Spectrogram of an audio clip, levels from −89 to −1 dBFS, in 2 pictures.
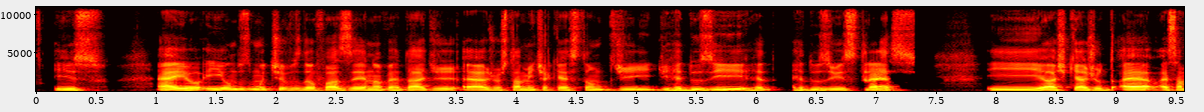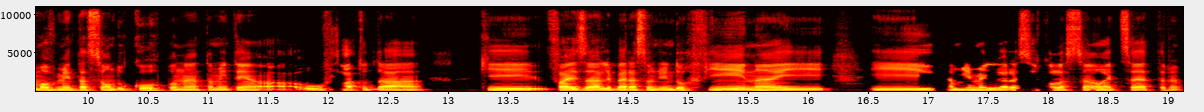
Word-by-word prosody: Isso. 130 Hz, +1 st, -3 dB, 0.4 s
É 135 Hz, 0 st, +5 dB
e -, -, +5 dB, 0.3 s
e -, -, +2 dB
um 145 Hz, +2 st, +2 dB
dos 150 Hz, 0 st, -2 dB
motivos 150 Hz, -3 st, -3 dB
de 135 Hz, -, 0 dB
eu 135 Hz, -, +2 dB
fazer 125 Hz, -3 st, +1 dB
na 125 Hz, -1 st, 0 dB
verdade, 120 Hz, -2 st, -1 dB
é 90 Hz, +2 st, +3 dB
justamente 125 Hz, +1 st, -3 dB
a -, -, -5 dB
questão 125 Hz, -1 st, -3 dB
de 115 Hz, 0 st, -3 dB
de 115 Hz, -, -7 dB
reduzir 130 Hz, +3 st, +2 dB, 0.4 s
reduzir 120 Hz, -1 st, -3 dB
o -, -, -1 dB
estresse, 125 Hz, +2 st, -1 dB, 0.6 s
e 120 Hz, +1 st, 0 dB
eu 120 Hz, -, +7 dB
acho 120 Hz, 0 st, +3 dB
que 130 Hz, -, +1 dB
ajuda 125 Hz, +1 st, +1 dB
eh, 115 Hz, 0 st, +8 dB
essa 120 Hz, +3 st, +1 dB
movimentação 130 Hz, 0 st, 0 dB
do 130 Hz, -1 st, -4 dB
corpo, 130 Hz, -1 st, -2 dB
né, 115 Hz, 0 st, -1 dB
também 115 Hz, -1 st, -4 dB
tem 120 Hz, +1 st, -1 dB
a 110 Hz, -, -2 dB, 0.4 s
o 110 Hz, -1 st, -4 dB
fato 120 Hz, 0 st, -3 dB
da 105 Hz, -2 st, 0 dB, 0.5 s
que 120 Hz, -1 st, 0 dB
faz 115 Hz, 0 st, +4 dB
a 120 Hz, -1 st, +6 dB
liberação 120 Hz, +1 st, +2 dB
de 115 Hz, -, -2 dB
endorfina 125 Hz, +1 st, +1 dB
e 115 Hz, 0 st, -1 dB, 0.4 s
e 115 Hz, -1 st, 0 dB
também 120 Hz, 0 st, -1 dB
melhora 120 Hz, -1 st, +1 dB
a -, -, -10 dB
circulação 125 Hz, 0 st, -4 dB
etcétera. 120 Hz, +3 st, -4 dB
120 Hz, 165 wpm, -23 LUFS, 115-130 Hz, 0.6 s, eh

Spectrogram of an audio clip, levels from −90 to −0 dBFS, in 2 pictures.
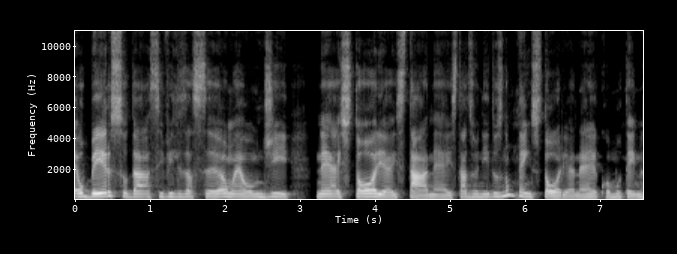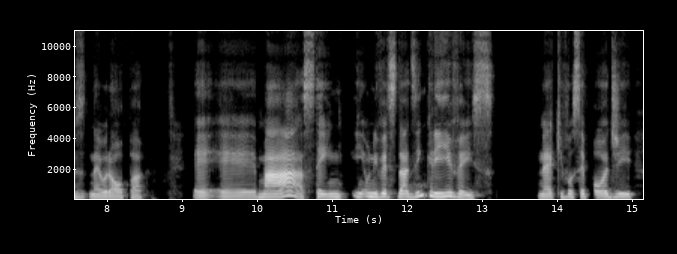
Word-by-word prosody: é 205 Hz, -, +3 dB
o 210 Hz, -, +6 dB
berço 215 Hz, +4 st, +6 dB
da 185 Hz, -1 st, 0 dB
civilização, 190 Hz, +1 st, -2 dB
é 180 Hz, -1 st, 0 dB
onde, 180 Hz, +1 st, -3 dB, 0.3 s
né, 190 Hz, 0 st, +1 dB
a 180 Hz, -, -1 dB
história 190 Hz, -1 st, +3 dB
está, 160 Hz, -2 st, +2 dB
né. 160 Hz, -1 st, -5 dB
Estados 175 Hz, +3 st, -5 dB
Unidos 185 Hz, +4 st, -3 dB
não 295 Hz, +4 st, 0 dB
tem 255 Hz, -7 st, -2 dB
história, 170 Hz, -4 st, 0 dB
né. 165 Hz, +1 st, -4 dB
Como 170 Hz, 0 st, -7 dB
tem 175 Hz, -1 st, -3 dB
nos 170 Hz, +1 st, -7 dB
na 175 Hz, -2 st, -4 dB
Europa 160 Hz, -2 st, -4 dB, 0.6 s
eh 165 Hz, -1 st, -5 dB
eh, -, -, -7 dB
mas 180 Hz, -, +6 dB
tem, 185 Hz, -2 st, -2 dB
i 200 Hz, 0 st, -4 dB
universidades 195 Hz, -1 st, +1 dB
incríveis. 210 Hz, -, 0 dB, 0.6 s
Né, 175 Hz, 0 st, -2 dB
que -, -, -9 dB
você 185 Hz, +1 st, -4 dB
pode, 180 Hz, 0 st, -3 dB
180 Hz, 135 wpm, -22 LUFS, 170-200 Hz, 0.6 s, o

